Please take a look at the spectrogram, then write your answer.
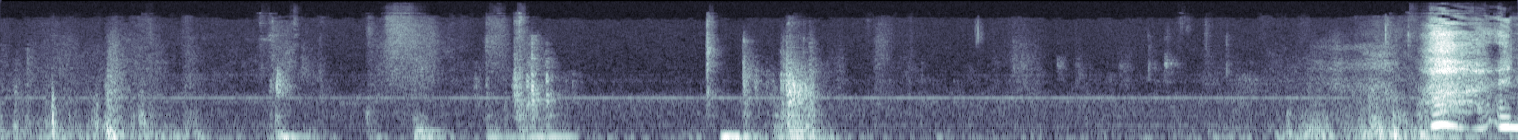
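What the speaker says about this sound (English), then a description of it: "Now I'm gonna close the door again." A door is pushed shut indoors in a quiet home, with several soft knocks and thuds spread across the stretch and a sharper clatter at the end, all at close range and fairly faint.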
